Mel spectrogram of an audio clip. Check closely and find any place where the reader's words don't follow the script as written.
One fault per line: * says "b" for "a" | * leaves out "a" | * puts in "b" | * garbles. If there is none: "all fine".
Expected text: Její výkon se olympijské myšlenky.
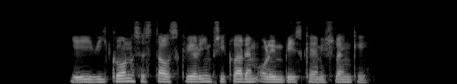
* puts in "stal skvělým příkladem"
